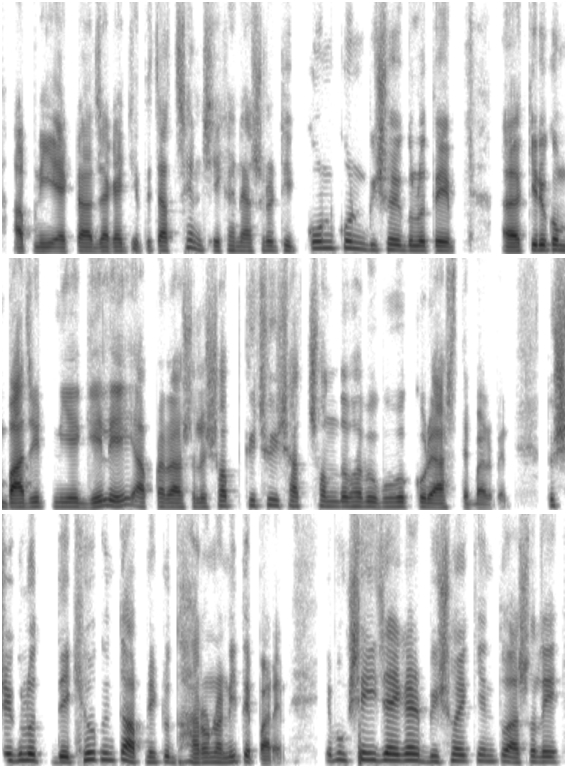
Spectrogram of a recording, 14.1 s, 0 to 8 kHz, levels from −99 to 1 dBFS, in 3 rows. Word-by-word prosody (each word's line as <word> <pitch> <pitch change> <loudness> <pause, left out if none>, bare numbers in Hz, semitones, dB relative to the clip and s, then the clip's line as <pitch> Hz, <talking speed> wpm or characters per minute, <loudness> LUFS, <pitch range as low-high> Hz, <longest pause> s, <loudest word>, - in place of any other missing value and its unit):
আপনি 120 - -4 0.2
একটা 125 - 0
জায়গায় 125 0 0
যেতে - - -9
চাচ্ছেন, 140 +12 -1
সেখানে 135 0 -6
আসলে 140 +3 -5
ঠিক 140 -4 -5
কোন, 210 +1 +1
কোন 215 -2 0
বিষয়গুলোতে 145 -3 +1 0.5
আ - - +7 0.2
কিরকম 155 0 +3
বাজেট 125 +2 +7
নিয়ে 135 0 0
গেলে 150 +4 +3 0.2
আপনারা 135 -2 -2
আসলে 125 +2 -6
সবকিছুই 160 +2 -3
স্বাচ্ছন্দ্যভাবে 145 -1 -2
উপভোগ 135 +2 -2
করে 130 -2 +3
আসতে 115 - -9
পারবেন। - - -6 0.3
তো - - -8
সেগুলো 205 0 +3 0.2
দেখেও 160 +8 +2
কিন্তু 215 -2 -3
আপনি 155 - -5
একটু 165 +3 -4
ধারণা 145 +1 0
নিতে 165 - -1
পারেন। - - 0 0.4
এবং 215 - -5
সেই 220 -2 +2
জায়গার 200 0 +6
বিষয় 185 +2 -1
কিন্তু 180 -1 -6
আসলে 160 +2 -2
150 Hz, 165 wpm, -25 LUFS, 140-175 Hz, 0.5 s, আ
